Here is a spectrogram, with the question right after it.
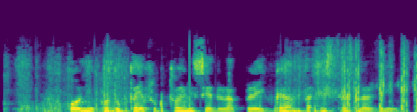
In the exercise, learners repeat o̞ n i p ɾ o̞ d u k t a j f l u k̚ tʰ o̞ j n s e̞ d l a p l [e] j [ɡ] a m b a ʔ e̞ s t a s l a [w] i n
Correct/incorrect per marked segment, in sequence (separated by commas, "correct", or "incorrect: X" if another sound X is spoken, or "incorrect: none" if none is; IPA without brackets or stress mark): correct, correct, incorrect: v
